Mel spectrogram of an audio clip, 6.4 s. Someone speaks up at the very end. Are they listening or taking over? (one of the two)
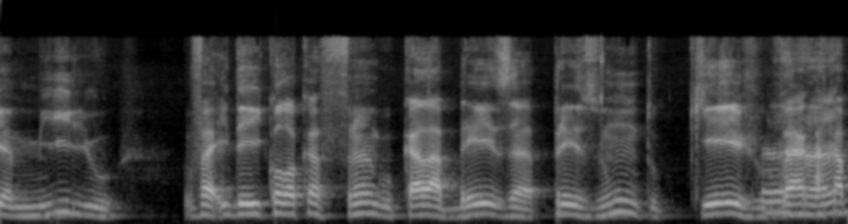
listening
